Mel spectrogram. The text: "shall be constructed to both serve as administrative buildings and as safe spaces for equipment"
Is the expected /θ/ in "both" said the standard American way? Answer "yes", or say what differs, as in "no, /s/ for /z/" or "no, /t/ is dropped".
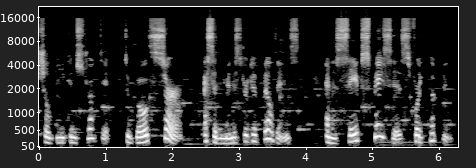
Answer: yes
